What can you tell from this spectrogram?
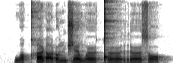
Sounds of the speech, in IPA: w ɔ qʰ i ɽ a̰ ɽ o n d͡ʒ ɛ w œː ǃ œː r œː s ɔ

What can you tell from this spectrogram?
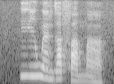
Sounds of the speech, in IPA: j i˦ w ɛ̃˧ ɡ a˧ f a˨ m ã˨

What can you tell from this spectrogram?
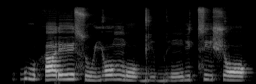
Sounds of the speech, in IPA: ɓ u˦˨ h a˦ ɾ eː˦ s u˨ j ɔ˦ ŋ oː˨ ɡ i˨ b i˨ ŋ i˦ t͡s i˦ ʃ ɔ˦

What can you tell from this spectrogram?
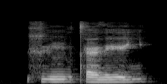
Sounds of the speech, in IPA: x y ɲ u t̪ʰ æ ð e ʎ

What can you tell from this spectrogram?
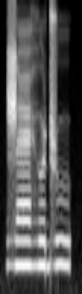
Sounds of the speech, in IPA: ʐ æ ɦ ʊ ɖ͡ʐ u

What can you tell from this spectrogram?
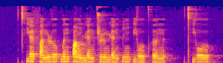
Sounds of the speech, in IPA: t̪ʰ j ɛ˦ f a˨˦ n ɻ ɤ˦ p w ə˦ n p ɑ˥˨ ŋ n̪ ɥ ɛ˨˦ n ʈ͡ʂ ɻ̩˦ m ɥ ɛ̰˨˩ n p i˦ ŋ p j o˨˦ ʊ̯ pʰ ə̰˨˩ n | t̪ʰ j o˥˨ ʊ̯

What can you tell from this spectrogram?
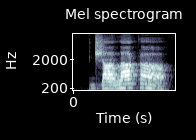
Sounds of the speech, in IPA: d͡ʒ a˧ l a˦ k ã˦˨

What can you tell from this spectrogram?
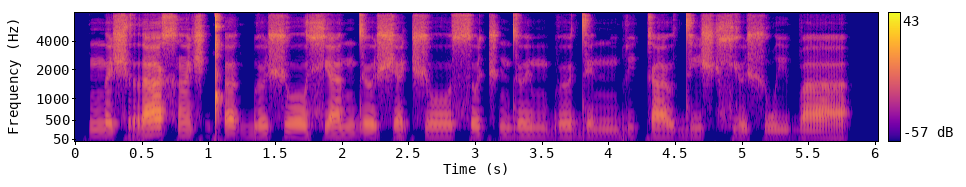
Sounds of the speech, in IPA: n ɐ ʃ r a x ɐ̃ ʃ ǃʼ ɐ ɡ͡b ɵ ʃ o xʲ a n d ɵ ʃ ɐ t͡ʃ o s o t͡ʃ n d ɵ ɪ̯ m b ɵ d e n m b i k a ʊ̯ d i ʃ xʲ ɵ ʃ w i b a

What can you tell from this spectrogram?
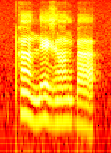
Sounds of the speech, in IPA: pʰ ã˦˨ n ɛ˦˨ ɣ ã˦ ɡ͡b a˨

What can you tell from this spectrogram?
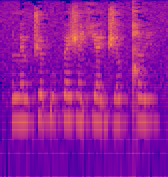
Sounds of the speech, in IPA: l ɛ u̯ t͡ʃ œ b ɤ p ɛ ʒ a ç ɛ d͡ʒ ə u̯ ǃ ə i̯

